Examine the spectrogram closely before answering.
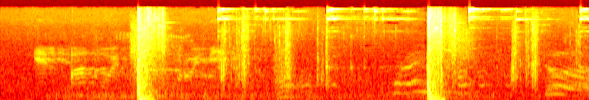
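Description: A rifle fires two single shots.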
